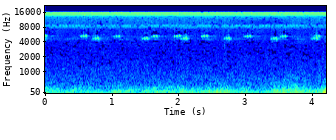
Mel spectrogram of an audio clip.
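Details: Rural summer wheat field with crickets: thin, high chirps spaced roughly every third of a second, fairly soft, over the rumble of a light breeze.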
